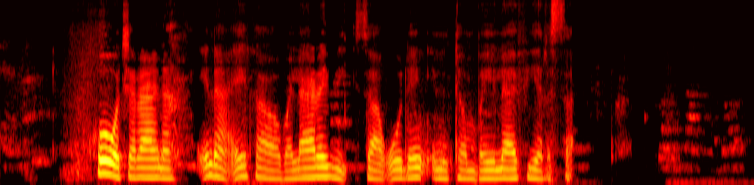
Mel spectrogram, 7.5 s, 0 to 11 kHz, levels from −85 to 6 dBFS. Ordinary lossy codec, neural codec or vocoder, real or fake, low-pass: none; vocoder, 22.05 kHz, 80 mel bands, Vocos; fake; none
